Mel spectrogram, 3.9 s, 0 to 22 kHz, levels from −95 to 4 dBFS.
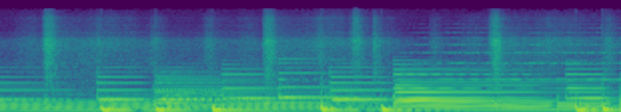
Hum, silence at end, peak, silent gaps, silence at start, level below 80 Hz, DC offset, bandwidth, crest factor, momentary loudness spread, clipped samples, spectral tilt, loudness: none; 0 s; -6 dBFS; none; 0 s; -24 dBFS; under 0.1%; 14 kHz; 12 dB; 6 LU; under 0.1%; -6.5 dB/octave; -21 LUFS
